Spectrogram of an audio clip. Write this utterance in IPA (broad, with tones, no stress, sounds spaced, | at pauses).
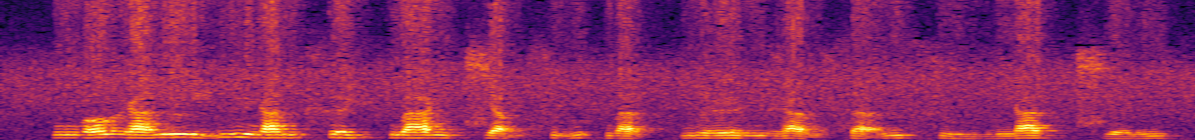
ŋ ɔ˨˦ ɣ a˨˦ n l ḭ˧˥ m ŋ a˧ n x ə˧ j h w a˧ ŋ t͡ɕ a̰˧˨ m s ṵ˧˥ h w a̰˧˨ w k w əː˧ n ɣ a̰˧˨ w s a̰˧˥ n s u˧˩ ŋ a˦˥ t̚ t͡ɕ ə˨˦ n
